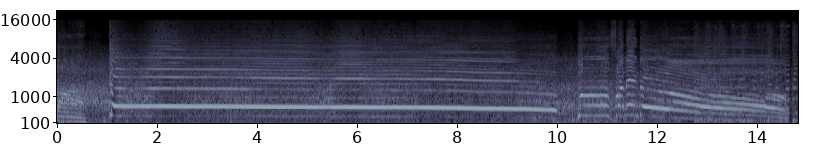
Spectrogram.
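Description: A Brazilian radio football narrator's goal cry: one long held 'gooool' on a single steady note for about nine seconds, dipping in pitch as it ends, then a few shorter shouted phrases. It announces a goal, here an own goal.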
